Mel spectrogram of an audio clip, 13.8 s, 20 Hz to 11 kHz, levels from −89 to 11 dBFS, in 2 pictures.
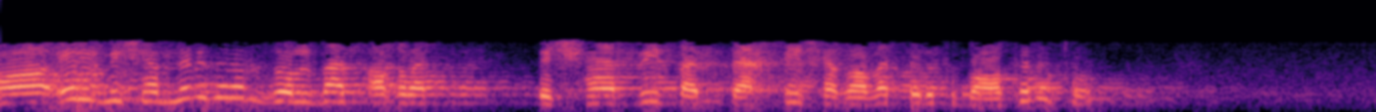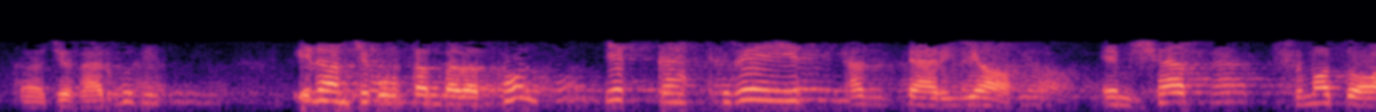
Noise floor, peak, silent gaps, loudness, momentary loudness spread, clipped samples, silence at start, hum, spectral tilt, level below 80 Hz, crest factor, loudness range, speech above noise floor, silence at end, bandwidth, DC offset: -52 dBFS; 0 dBFS; none; -16 LUFS; 14 LU; under 0.1%; 0 s; none; -10 dB/octave; -58 dBFS; 16 dB; 5 LU; 36 dB; 0 s; 3.7 kHz; under 0.1%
